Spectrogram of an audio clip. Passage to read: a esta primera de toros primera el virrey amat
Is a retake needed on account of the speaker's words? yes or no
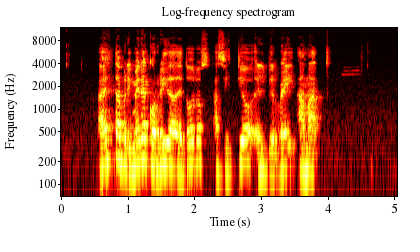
yes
